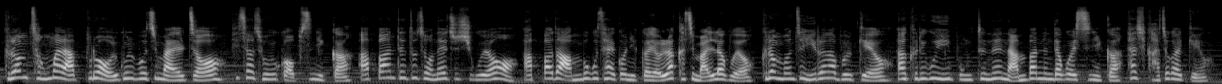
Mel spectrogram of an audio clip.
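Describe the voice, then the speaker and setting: A woman voicing a cool-headed young adult daughter who speaks calmly and coldly. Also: on the high side, brisk, hardly any pauses, soft background music, close to an everyday voice. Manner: calm, cold, cutting. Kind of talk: dramatized story reading.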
